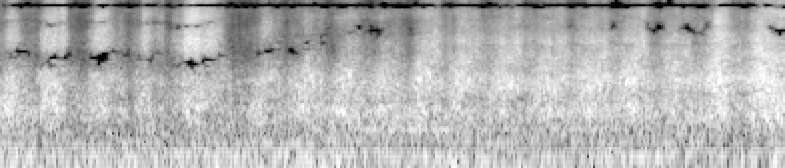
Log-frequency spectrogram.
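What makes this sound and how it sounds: A small handheld bristle brush scrubs a very dirty, muddy, flat, thin, wet rectangular polyester rug with a space print, covered in soap foam, in quick short strokes. The result is a steady, continuous wet scrubbing rasp with broad noise from low to high, with no separate hits standing out.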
